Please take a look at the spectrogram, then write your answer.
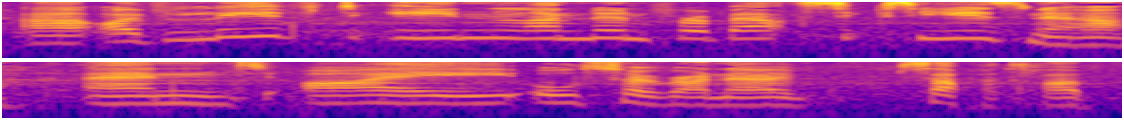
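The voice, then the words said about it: Accent not posh British. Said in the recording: “You can probably tell that my accent is not particularly pure, posh British.”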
